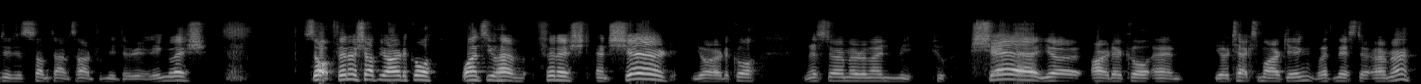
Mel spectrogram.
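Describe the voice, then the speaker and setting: A man's voice: a little high, moderate pace, a bit bright, no echo. A man putting on a pompous French substitute teacher. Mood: theatrical. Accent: put-on French. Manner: formal, stilted phrasing with theatrical flourishes. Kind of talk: comic class announcements in character.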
